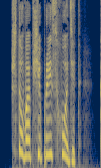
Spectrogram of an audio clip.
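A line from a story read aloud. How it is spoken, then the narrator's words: Shout. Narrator (Russian): крикнула Шай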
